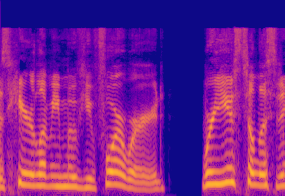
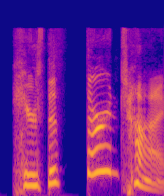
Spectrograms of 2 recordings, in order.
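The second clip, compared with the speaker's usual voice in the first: voice raised a notch, pressing and animated; 3 semitones higher than usual. Describing something that keeps showing up in life, the speaker voices it, imitating a raised voice. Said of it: "I'm raising my voice".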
